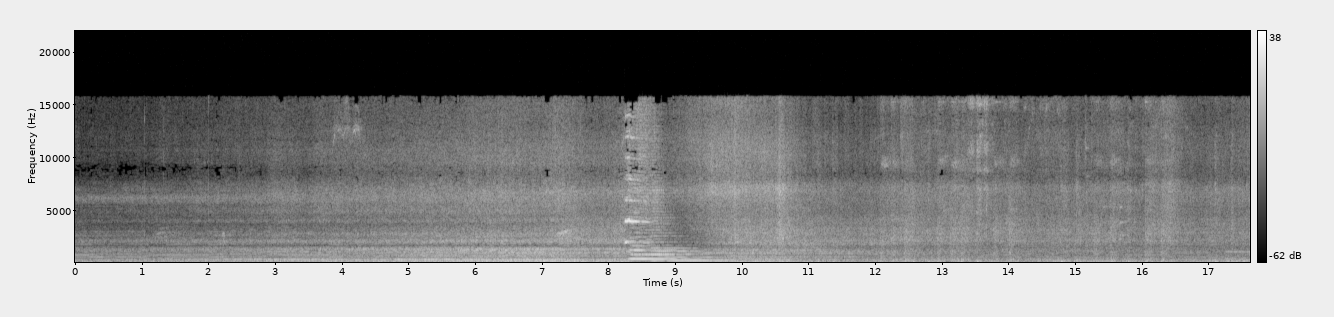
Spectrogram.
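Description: Diesel-electric locomotive approaching, its rumble growing louder, then sounding one horn blast of about a second and a half some eight seconds in as it reaches the platform. The passenger coaches then roll past with wheels clacking over the rail joints.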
